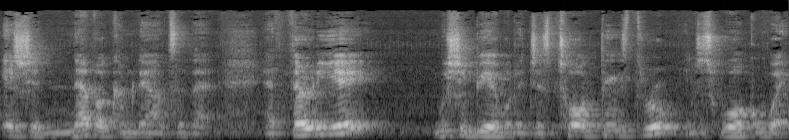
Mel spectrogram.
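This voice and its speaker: A man talks with a Brooklyn accent at a fairly quick pace. Room echo can be heard. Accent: New York (Brooklyn). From Brooklyn, New York. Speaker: call-in advice show host. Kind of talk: call-in advice show.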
